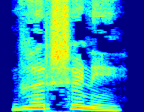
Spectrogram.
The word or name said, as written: ಘರ್ಷಣೆ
